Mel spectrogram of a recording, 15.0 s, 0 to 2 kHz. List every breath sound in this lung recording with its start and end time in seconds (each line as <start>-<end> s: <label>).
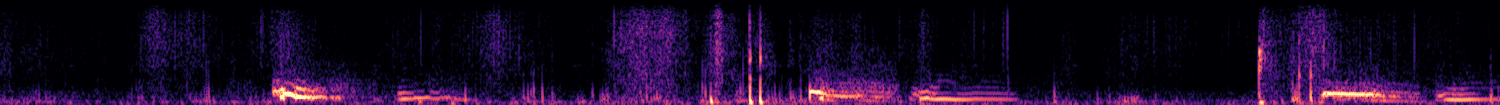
2.59-3.68 s: wheeze
2.61-3.72 s: inhalation
3.88-4.96 s: rhonchi
3.90-5.00 s: exhalation
8.05-9.06 s: inhalation
8.05-9.06 s: wheeze
9.12-10.32 s: exhalation
9.12-10.32 s: rhonchi
13.21-14.30 s: inhalation
13.21-14.30 s: wheeze
14.36-15.00 s: exhalation
14.36-15.00 s: rhonchi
